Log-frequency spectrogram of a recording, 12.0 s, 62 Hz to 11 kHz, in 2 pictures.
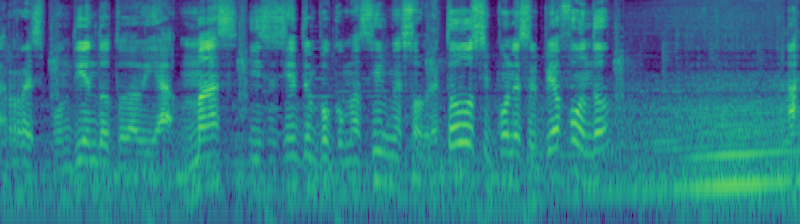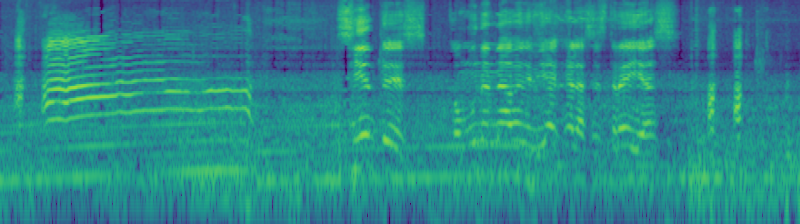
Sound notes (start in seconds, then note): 4.9 engine roaring; 5.8 laughs in excitement; 11.2 laughter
